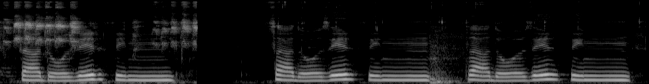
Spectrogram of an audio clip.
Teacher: دونوں دانتوں کے کنارے میں زبان کی نوک کو رکھیں گے تو سیٹی نہیں آئے گی اور وہ نرمی سے ادا ہوگا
